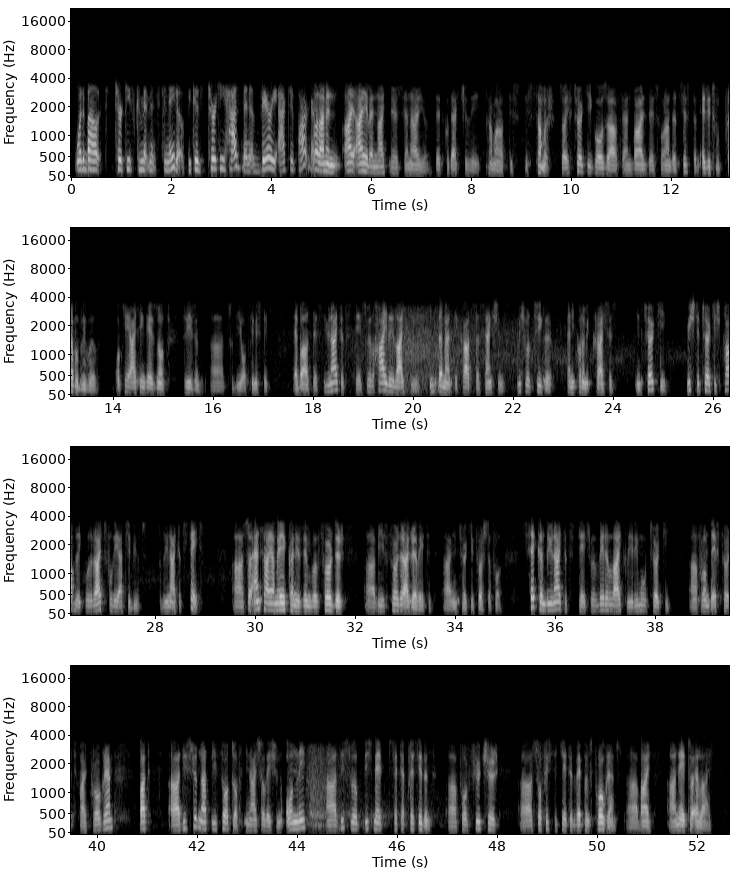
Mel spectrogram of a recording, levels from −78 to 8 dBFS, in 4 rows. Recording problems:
phone-call audio; poor line
traffic noise; faint; throughout; 25 dB below the speech

